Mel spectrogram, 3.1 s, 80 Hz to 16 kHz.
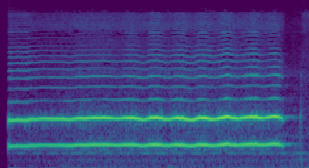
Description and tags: This is Ryan Driver playing the balloon for a recording project.Recorded November 2015 unto an Alesis Adat .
